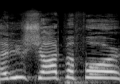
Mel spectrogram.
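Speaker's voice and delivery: high, loud screaming. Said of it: "screaming at him".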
